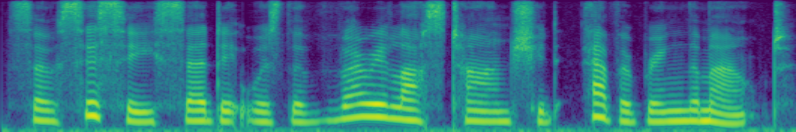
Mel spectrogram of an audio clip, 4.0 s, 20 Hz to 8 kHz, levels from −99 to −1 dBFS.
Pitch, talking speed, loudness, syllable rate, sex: 195 Hz, 210 wpm, -17 LUFS, 4.6 syllables/s, female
